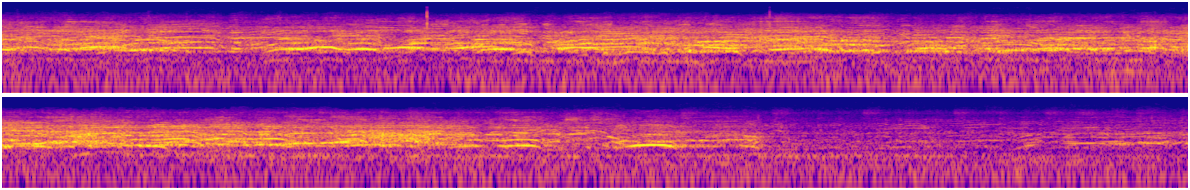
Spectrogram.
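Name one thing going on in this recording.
A crowd cheers and shouts from the stands.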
